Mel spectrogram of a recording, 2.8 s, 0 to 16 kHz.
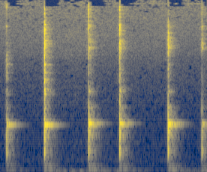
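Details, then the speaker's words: Schaublin 102 lathe compound slide part being rebuilt, tapped with a plastic hammer to check seating: six crisp clean taps with no rattle or buzz, so it is not sitting hollow anywhere. "you can also take a plastic hammer and listen if it makes a rattling noise when you hit it you know that I'm sitting hollow somewhere but this sounds very"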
